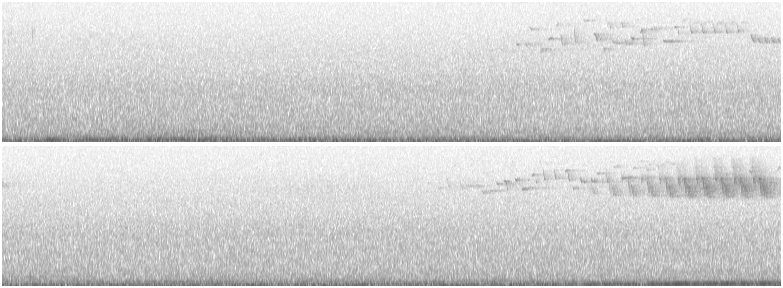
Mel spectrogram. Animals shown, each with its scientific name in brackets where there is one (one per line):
Winter Wren (Troglodytes hiemalis)
Ovenbird (Seiurus aurocapilla)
